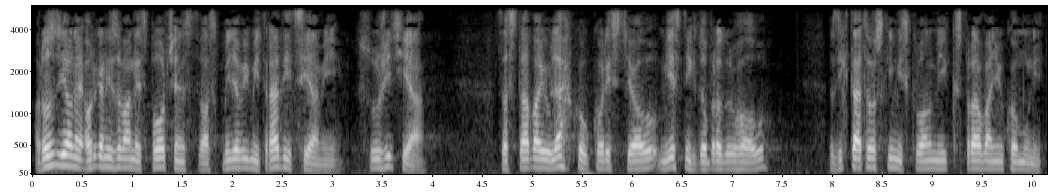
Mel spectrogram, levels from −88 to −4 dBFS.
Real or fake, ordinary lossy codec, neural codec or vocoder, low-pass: real; none; none; 5.4 kHz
